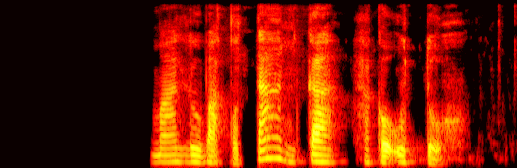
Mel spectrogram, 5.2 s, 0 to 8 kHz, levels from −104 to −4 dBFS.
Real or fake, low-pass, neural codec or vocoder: fake; 7.2 kHz; vocoder, 44.1 kHz, 128 mel bands, Pupu-Vocoder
